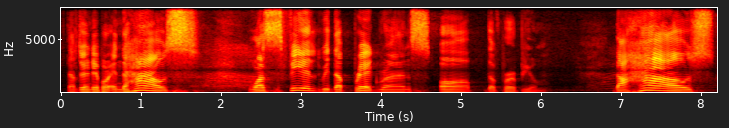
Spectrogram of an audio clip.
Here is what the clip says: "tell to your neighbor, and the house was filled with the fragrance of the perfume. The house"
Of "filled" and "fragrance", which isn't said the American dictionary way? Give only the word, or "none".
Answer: fragrance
